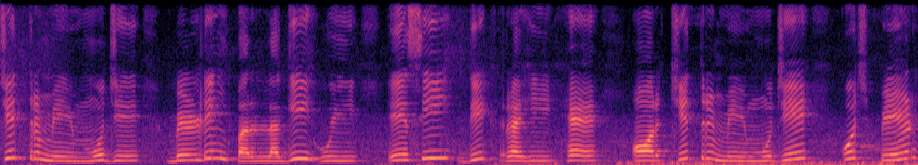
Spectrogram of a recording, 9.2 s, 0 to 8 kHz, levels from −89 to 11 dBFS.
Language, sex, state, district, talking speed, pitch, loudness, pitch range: Hindi, female, Madhya Pradesh, Katni, 110 wpm, 245 Hz, -19 LUFS, 230-325 Hz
